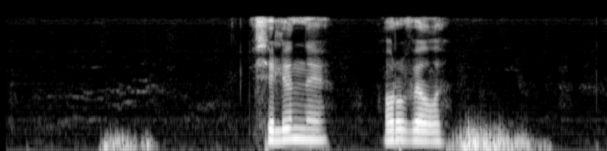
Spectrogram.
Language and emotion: Russian, neutral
